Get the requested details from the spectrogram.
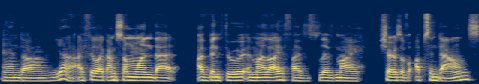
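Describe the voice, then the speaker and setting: A man talks at a medium pitch and moderate pace against a quiet background. His intonation is monotone and flat, his loudness very even. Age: 20s. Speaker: pop singer-songwriter. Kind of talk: interview.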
